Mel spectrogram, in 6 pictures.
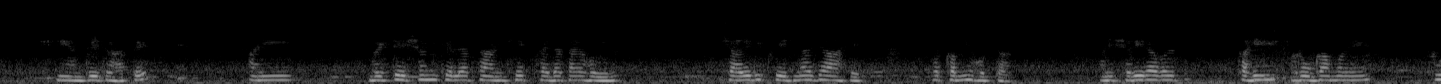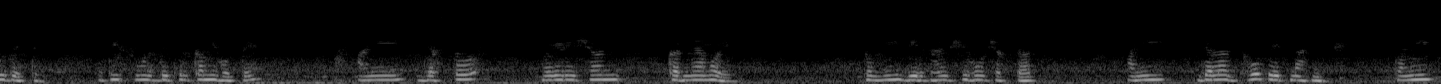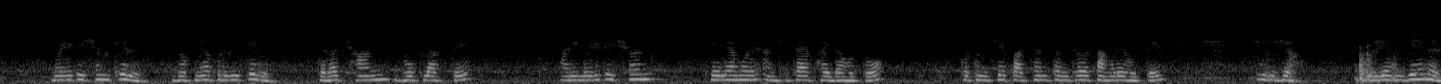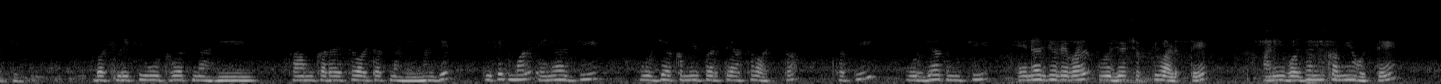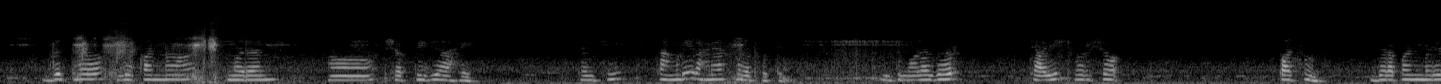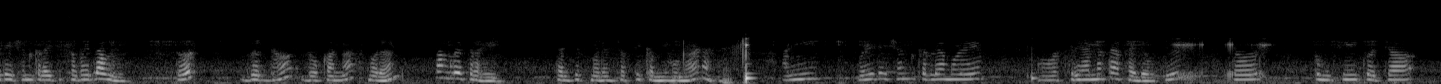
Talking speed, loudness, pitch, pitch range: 95 wpm, -34 LUFS, 200 Hz, 185-220 Hz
